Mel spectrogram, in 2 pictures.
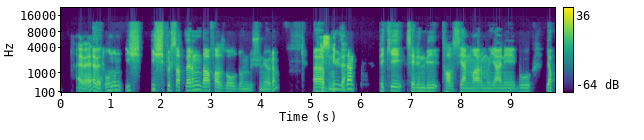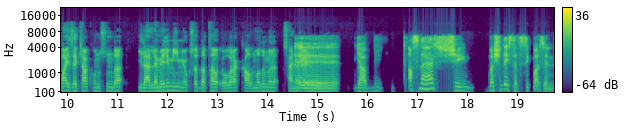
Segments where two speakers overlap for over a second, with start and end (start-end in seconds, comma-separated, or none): none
